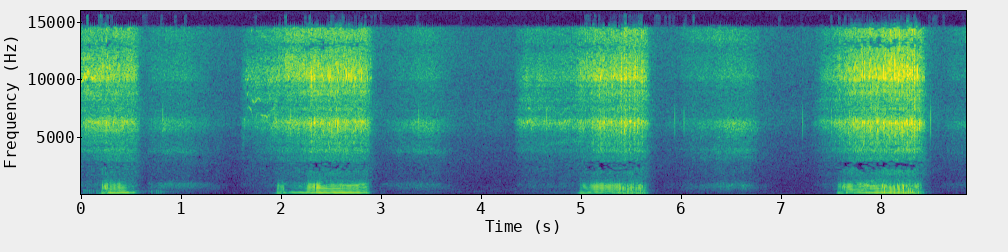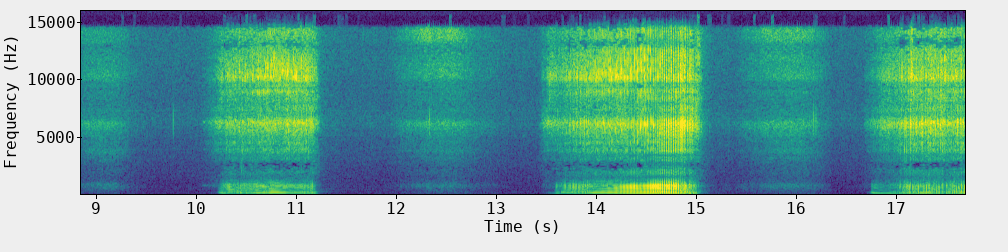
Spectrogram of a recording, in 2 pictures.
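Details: A sleeping pug named George snoring loudly indoors: deep, rattling rasps on each breath, roughly every three seconds, separated by quieter exhales and near-silent pauses.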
